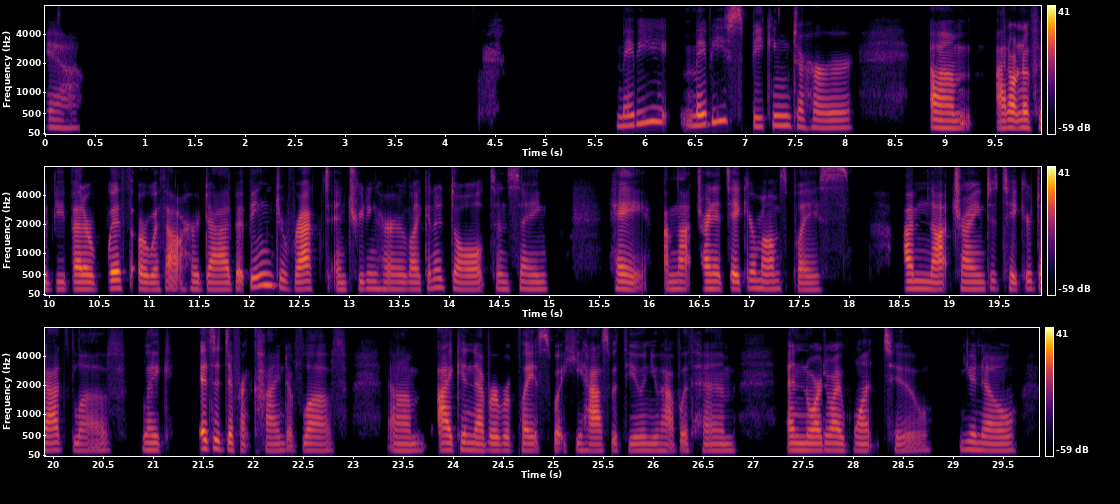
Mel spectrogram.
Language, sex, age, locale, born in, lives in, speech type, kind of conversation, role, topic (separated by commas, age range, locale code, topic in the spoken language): English, female, 40-44, en-US, United States, United States, conversation, advice, advisor, How can I balance work and life better?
